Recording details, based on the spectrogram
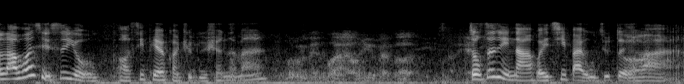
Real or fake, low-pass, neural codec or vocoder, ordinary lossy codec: fake; 7.2 kHz; codec, 16 kHz, 4 kbps, FunCodec, trained on Chinese and English, 50 frames a second; none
